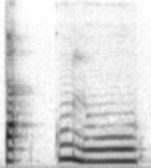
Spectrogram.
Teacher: تا میں حمزہ ساکن ہے، جھٹکے کے ساتھ پڑھیں گے ، کاف کے اوپر ضمہ ہے، ہونٹ گول کر لیجئے، تأکلوا · طرح تا میں حمزہ ساکن ہے، جھٹکے کے ساتھ پڑھیں گے، کاف کے اوپر ضمہ ہے، ہونٹ گول کر لیجئے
